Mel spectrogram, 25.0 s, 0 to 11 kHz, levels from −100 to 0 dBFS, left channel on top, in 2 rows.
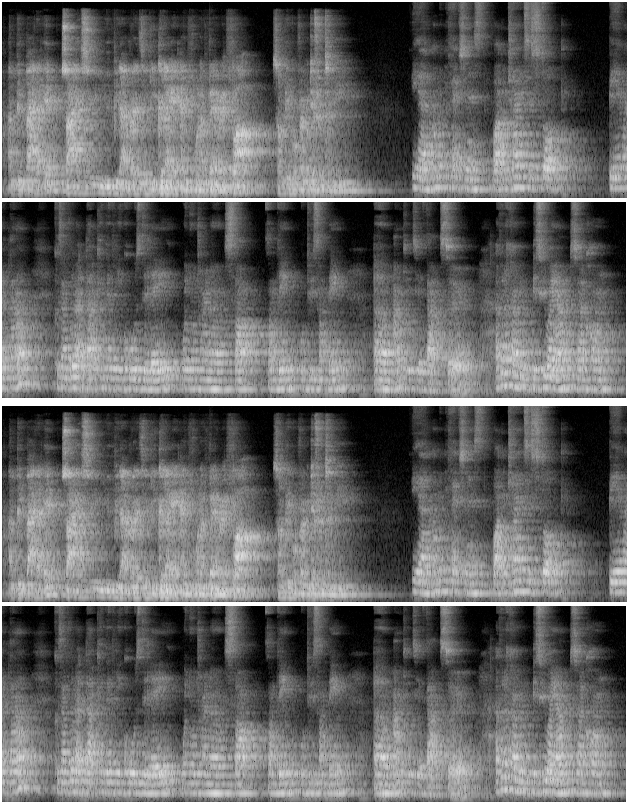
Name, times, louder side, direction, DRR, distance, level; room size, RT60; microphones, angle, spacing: voice 1, 0.1-4.9 5.4-6.9 19.9-20.1, equal, 75° left, -6 dB, 0.8 m, -21 dB
voice 2, 8.2-9.5 9.8-11.0 12.1-13.0 13.5-17.4 17.8-19.3 19.9-21.8 22.0-24.5, equal, 5° right, -6 dB, 0.3 m, -21 dB
2.4 x 2.1 x 3.1 m, 1.4 s
head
